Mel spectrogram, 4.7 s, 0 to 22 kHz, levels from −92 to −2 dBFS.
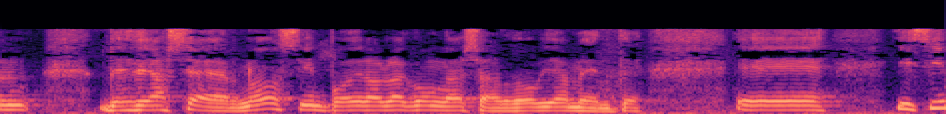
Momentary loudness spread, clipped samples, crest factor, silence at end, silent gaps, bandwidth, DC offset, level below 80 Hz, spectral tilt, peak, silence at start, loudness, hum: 7 LU; under 0.1%; 14 dB; 0 s; none; 8.2 kHz; 0.2%; -46 dBFS; -4.5 dB/octave; -6 dBFS; 0 s; -22 LUFS; none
